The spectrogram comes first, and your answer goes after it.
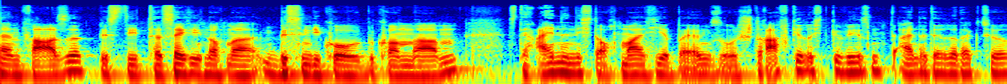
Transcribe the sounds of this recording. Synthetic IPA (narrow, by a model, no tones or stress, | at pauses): ɐɪmfa̰ːzəb̥ɪsd̥iːtʰaːtz̥ɛçlɪçnɔχmaːln̩bɪsçəndiːkʰʊɐvəbəkʰɔmənhaːbm̩ɪstd̥eːɐʔa̰ɪnənɪçta̰ʊxmaːlhiːɐbaɪʔɪ̰ɡŋ̩tvo̰ːʃtʁ̥a̰ːfɡ̥əʁɪçt̚ɡ̥əveːzn̩ʔa̰ɪnədeːɐʁ̞edaktʰøːʁə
